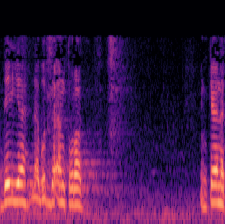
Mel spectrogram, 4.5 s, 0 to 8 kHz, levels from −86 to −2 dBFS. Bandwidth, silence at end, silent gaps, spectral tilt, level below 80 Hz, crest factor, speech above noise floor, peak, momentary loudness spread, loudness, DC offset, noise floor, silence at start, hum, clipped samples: 5.2 kHz; 0 s; none; -11.5 dB/octave; -48 dBFS; 16 dB; 29 dB; -6 dBFS; 25 LU; -21 LUFS; under 0.1%; -48 dBFS; 0 s; none; under 0.1%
